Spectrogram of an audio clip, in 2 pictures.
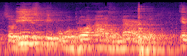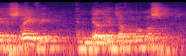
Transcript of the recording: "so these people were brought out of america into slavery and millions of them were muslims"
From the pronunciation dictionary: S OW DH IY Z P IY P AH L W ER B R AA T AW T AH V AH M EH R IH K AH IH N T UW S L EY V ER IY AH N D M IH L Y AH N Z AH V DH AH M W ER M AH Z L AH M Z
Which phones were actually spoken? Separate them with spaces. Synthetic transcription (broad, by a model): S OW DH IY Z P IY P L W ER B R AA T AW T AH V AH M EH R IH K AH IH N T UW S L EY V ER IY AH N M IH L Y AH N Z AH V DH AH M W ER M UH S L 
